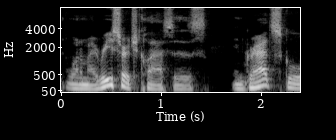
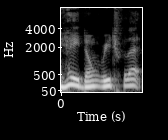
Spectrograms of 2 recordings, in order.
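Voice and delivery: higher, louder retold order; retold warning; 8 semitones higher, 5 dB louder than usual. Officer warns him off the bag, retold urgent warning. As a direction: call out a sudden warning, as if quoting it.

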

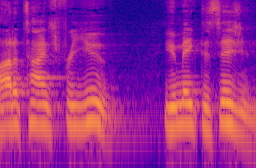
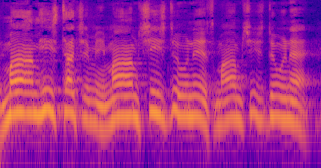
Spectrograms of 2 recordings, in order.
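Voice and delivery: put-on high whiny kid tattling to mom; whiny tattling little sibling; 8 semitones higher than usual. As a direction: whine like a kid telling on a sibling. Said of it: "they started yelling to their mom".

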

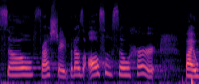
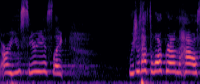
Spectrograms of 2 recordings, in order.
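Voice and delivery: higher, exasperated and fast at the end; retold exasperation; 8 semitones higher, faster than usual. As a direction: scoff in disbelief at a toddler, pitched up. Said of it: "I'm just in this mode".

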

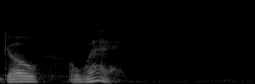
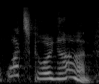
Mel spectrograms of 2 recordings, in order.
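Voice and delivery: much higher, alarmed inner cry; a teen panicking as a stranger pounds on the window; freaked-out thought; 12 semitones higher, slower than usual. Retold or imitated. Young driver panicking after his crash, alarmed. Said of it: "I'm freaking out in my mind".

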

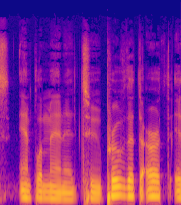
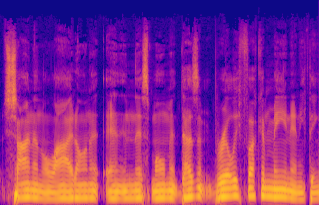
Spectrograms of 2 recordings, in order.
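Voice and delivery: ordinary talk

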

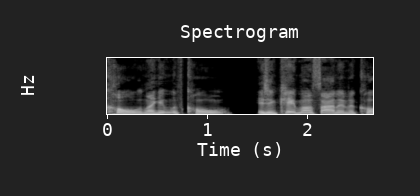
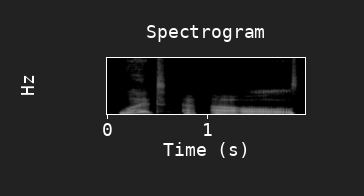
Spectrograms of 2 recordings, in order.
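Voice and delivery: whispered to herself, much softer; whispered aside; 3 semitones higher, 15 dB quieter than usual. Real, not acted. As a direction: breathe the words like a private thought. Musing to herself, trailing off.

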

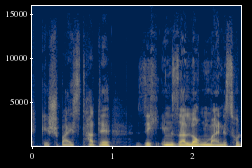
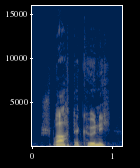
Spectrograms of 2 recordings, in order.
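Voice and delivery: usual speaking voice

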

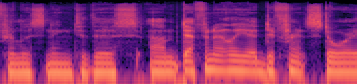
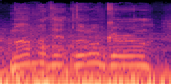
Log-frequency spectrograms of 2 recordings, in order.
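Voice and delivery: high, louder panicked cry; terrified scream; 10 semitones higher, 11 dB louder than usual. Acted. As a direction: point out the girl in terror. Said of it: "Ezra screamed".

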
